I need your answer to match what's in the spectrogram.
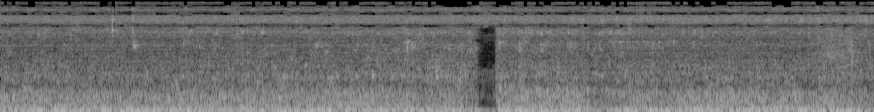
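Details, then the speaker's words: Hoshizaki ice machine flooding the drain pan. Water keeps trickling and pouring after the reservoir is full because the float switch sticks and doesn't satisfy. Tapping the finicky timer started the compressor and stopped the overflow. Diagnosis: faulty timer plus sticking float. "So, you notice I hit this, and then the compressor came on, and the water stopped overflowing."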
